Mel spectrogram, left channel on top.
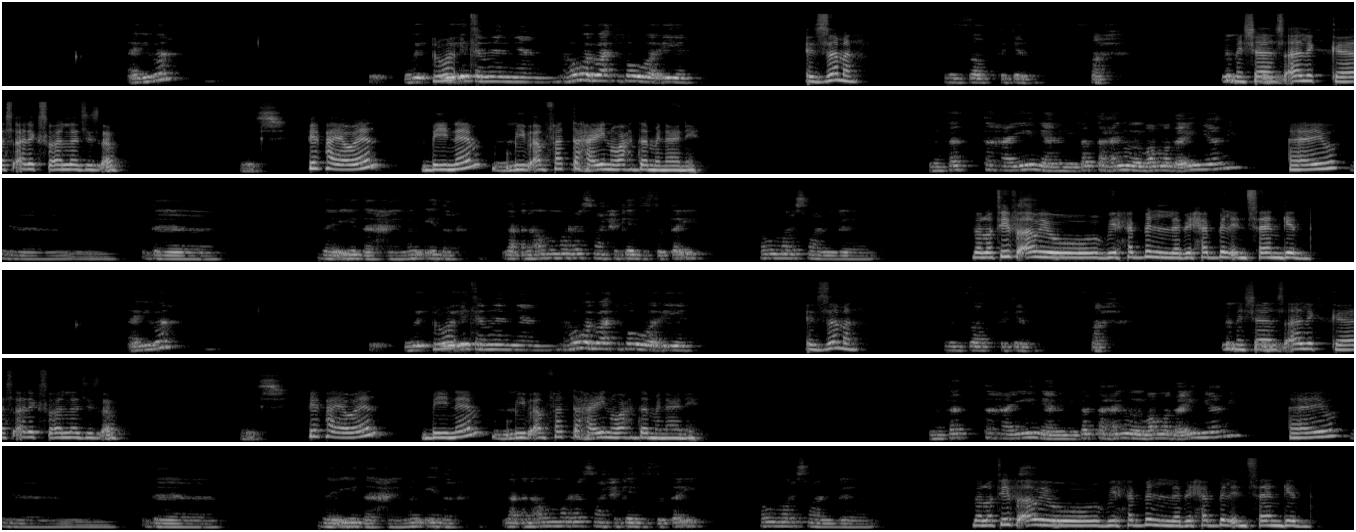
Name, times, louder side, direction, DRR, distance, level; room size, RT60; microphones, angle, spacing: voice 1, 1.3-1.7 3.7-6.9 9.4-10.3 10.9-11.2 12.2-12.8 15.9-16.3 18.4-18.7 19.2-19.5 22.8-25.9 27.0-28.2 28.4-29.2 30.2-31.6 32.0-34.0 34.6-35.7 37.5-37.6, left 2 dB, 85° left, 3.8 m, -33 dB
voice 2, 8.0-8.6 12.3-14.7 16.6-17.3 17.7-20.5 26.4-26.9 36.7-40.1, left 2 dB, 45° left, 0.6 m, -27 dB
8.2 x 6.7 x 3.6 m
head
